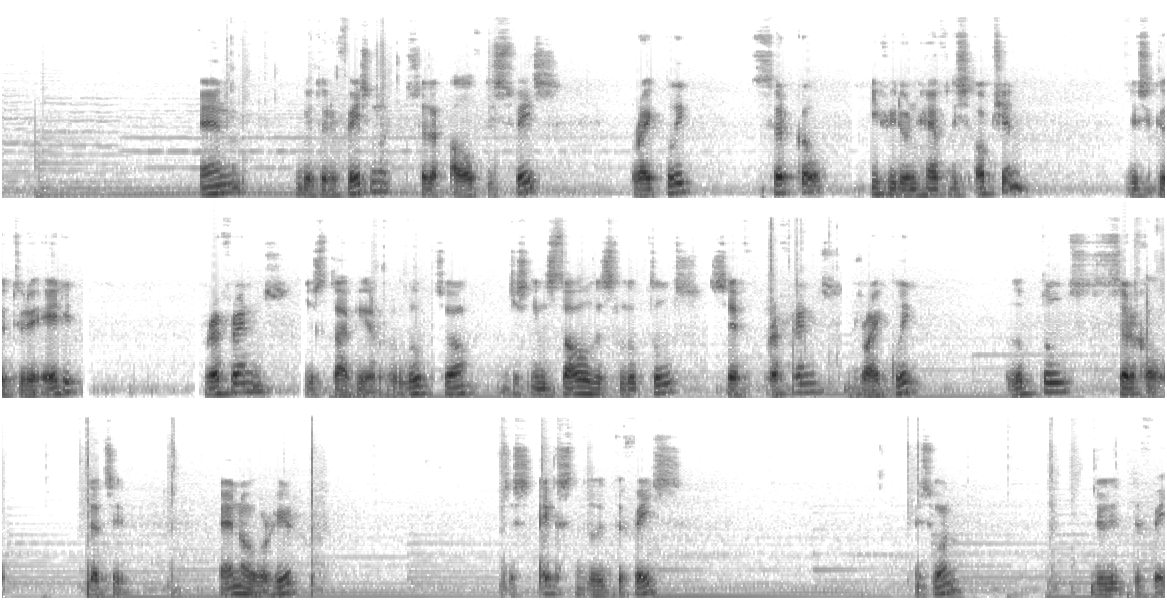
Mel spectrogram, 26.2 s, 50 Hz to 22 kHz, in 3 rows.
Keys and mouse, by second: 1.8 3, 4.8-5.7 drag, 6.3 Escape, 6.7-8.4 drag, 15.3-18.0 right drag, 21.4 x, 25.4 x.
